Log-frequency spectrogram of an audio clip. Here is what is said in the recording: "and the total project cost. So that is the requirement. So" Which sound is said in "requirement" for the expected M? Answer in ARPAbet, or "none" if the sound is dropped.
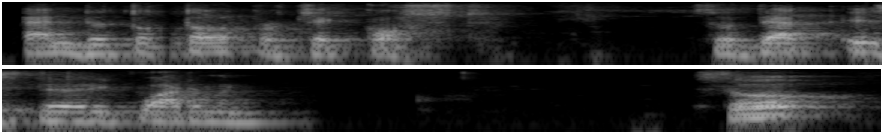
M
